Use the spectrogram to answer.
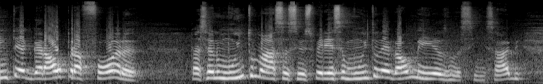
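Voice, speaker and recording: A woman speaks in a Minas Gerais accent with ordinary pitch variation. Noticeable background noise is present. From Minas Gerais, Brazil. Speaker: rapper and poet. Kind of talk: interview.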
